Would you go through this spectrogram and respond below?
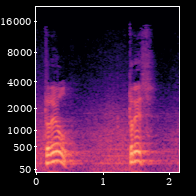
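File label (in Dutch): "Terril", dialect; Terril - Tris; Steenberg, steenstort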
